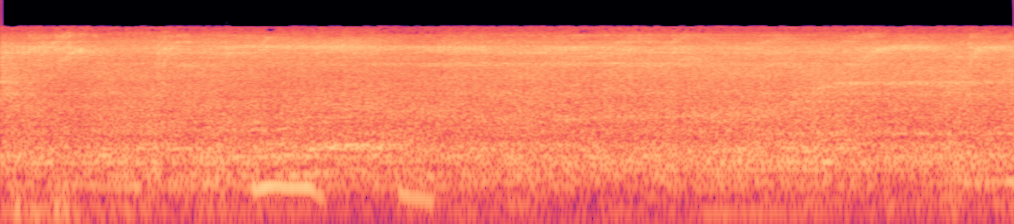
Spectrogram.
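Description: Radio-controlled rear-wheel-drive drift cars sliding in tandem: a steady hiss of hard tyres skating over the smooth track, with high electric-motor whines that rise and fall as the throttle is worked.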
